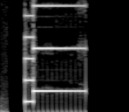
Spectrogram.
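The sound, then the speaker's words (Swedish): A short two-note electronic chime rings out once, a lower tone stepping up to a brighter, higher one with a slight shimmer, lasting just over half a second and then stopping cleanly; used in a live recording to replace audience questions that were cut out. “Vilket innebär att vi under, liksom under gång fick en del frågor och alla de frågorna har klippt bort och ersatt med ett pling som låter så här.”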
